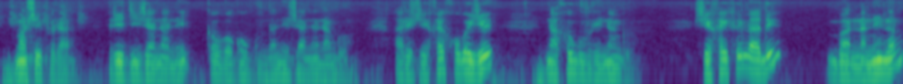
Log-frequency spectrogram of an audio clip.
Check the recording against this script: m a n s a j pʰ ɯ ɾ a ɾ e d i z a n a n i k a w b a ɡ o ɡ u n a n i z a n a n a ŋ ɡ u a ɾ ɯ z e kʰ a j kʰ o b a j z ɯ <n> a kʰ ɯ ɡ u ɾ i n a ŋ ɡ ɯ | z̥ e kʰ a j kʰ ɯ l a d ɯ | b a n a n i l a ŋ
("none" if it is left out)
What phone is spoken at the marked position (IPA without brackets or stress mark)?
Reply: n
